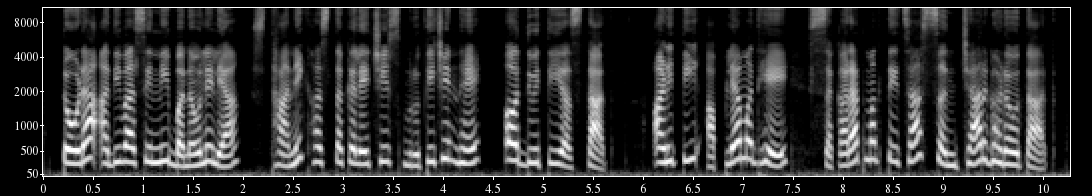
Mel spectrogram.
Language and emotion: Marathi, happy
